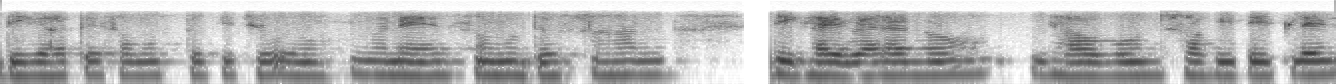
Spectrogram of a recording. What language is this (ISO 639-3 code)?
ben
